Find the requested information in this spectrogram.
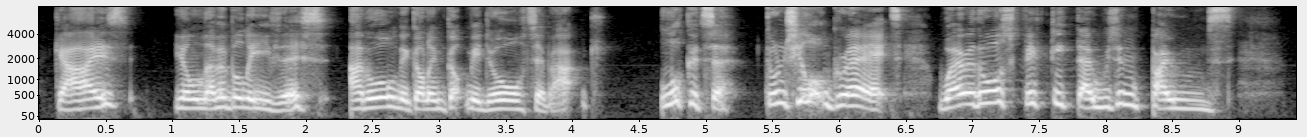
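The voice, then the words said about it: Attempted Dewsbury accent impression of Karen Matthews. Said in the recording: “I know that's not actually a Dewsbury accent, but Dewsbury accent's more like that, isn't it? ... I did my best”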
